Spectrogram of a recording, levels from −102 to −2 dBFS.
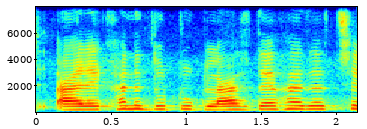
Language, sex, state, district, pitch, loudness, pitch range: Bengali, female, Tripura, West Tripura, 250 Hz, -18 LUFS, 225-260 Hz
